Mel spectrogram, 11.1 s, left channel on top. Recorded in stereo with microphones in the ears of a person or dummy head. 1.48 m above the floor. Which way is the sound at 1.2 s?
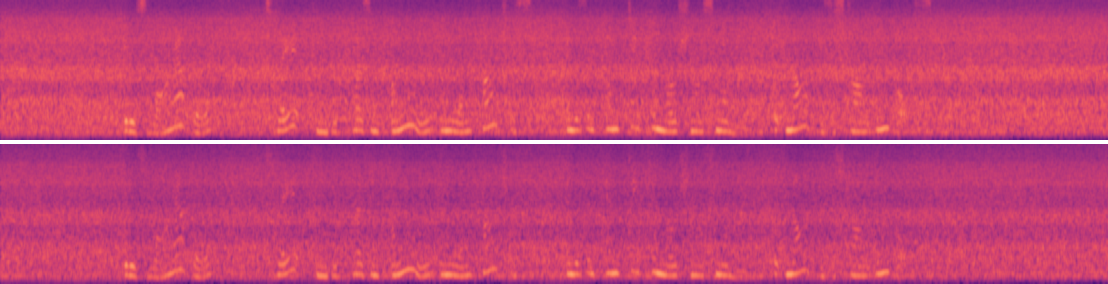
35° left (ahead or behind).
